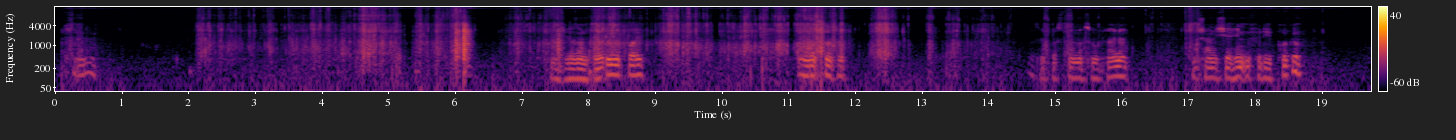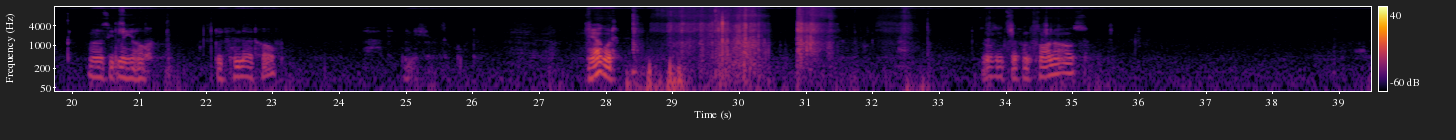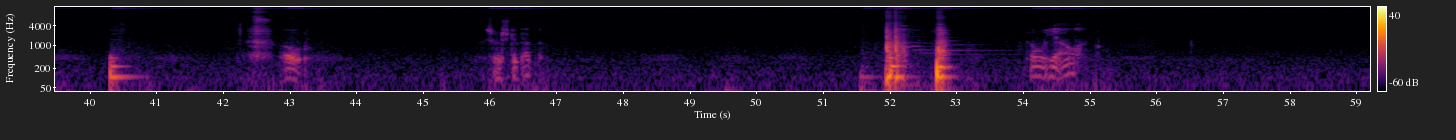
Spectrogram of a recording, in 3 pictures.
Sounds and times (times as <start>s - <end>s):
Speech: 0.1s - 0.7s, 7.4s - 8.9s, 11.1s - 11.9s, 14.6s - 16.2s, 17.0s - 18.8s, 20.2s - 21.3s, 22.1s - 23.2s, 24.9s - 25.7s, 27.7s - 28.2s, 33.6s - 35.3s, 42.9s - 43.3s, 45.9s - 46.9s, 54.0s - 55.0s.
